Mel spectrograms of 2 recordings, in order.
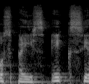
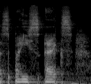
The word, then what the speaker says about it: SpaceX: Dosti mě rve uši výslovnost SpaceX jako SpaceX, je to tak půl na půl, šlo by to upravit na anglické SpaceX, u mě bohužel nikoliv.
